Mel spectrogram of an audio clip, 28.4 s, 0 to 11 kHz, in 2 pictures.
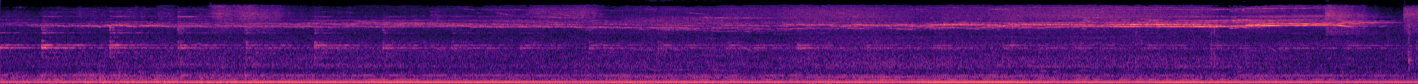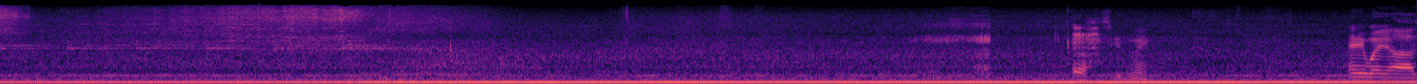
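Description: MBTA commuter train with an F40PH-3C diesel locomotive, running steadily with a loud low drone. A high-pitched whine sits over it and stops about halfway through.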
